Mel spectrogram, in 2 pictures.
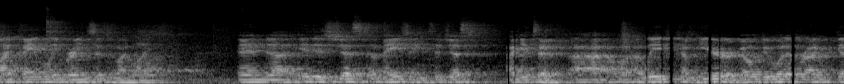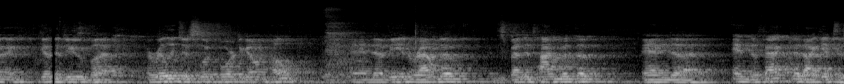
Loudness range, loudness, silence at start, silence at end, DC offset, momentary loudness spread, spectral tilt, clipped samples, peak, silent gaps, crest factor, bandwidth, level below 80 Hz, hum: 2 LU; -27 LUFS; 0 s; 0 s; under 0.1%; 9 LU; -6.5 dB/octave; under 0.1%; -10 dBFS; none; 16 dB; 15 kHz; -54 dBFS; none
